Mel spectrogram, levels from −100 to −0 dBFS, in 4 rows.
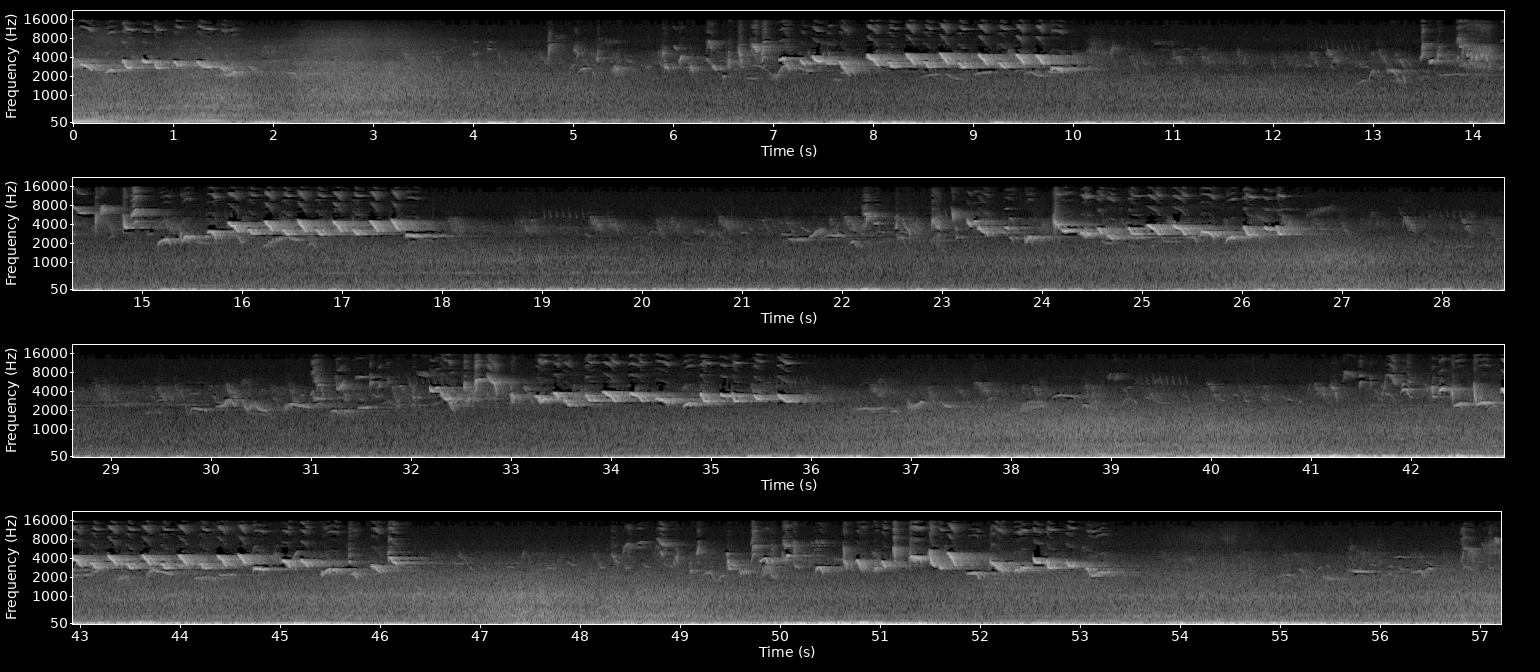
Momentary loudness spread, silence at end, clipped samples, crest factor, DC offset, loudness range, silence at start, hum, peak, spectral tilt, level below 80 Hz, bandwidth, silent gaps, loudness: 23 LU; 0 s; under 0.1%; 22 dB; under 0.1%; 18 LU; 0 s; none; -10 dBFS; -2 dB/octave; -38 dBFS; 14 kHz; none; -34 LUFS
